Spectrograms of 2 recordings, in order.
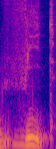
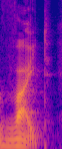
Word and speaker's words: Vite: But yeah, that's basically how you generate your application using Veet or Vyte.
